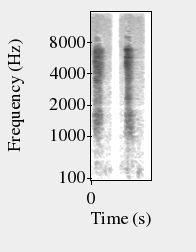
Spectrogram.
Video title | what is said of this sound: EP.1 How To De monetize a Podcast | when you shake it you can hear like something rattling inside of it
